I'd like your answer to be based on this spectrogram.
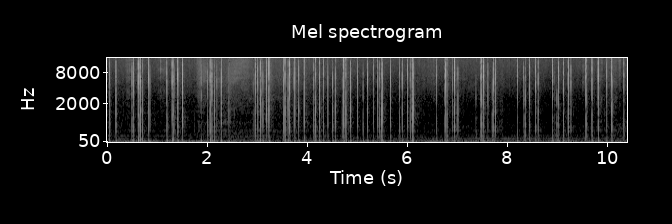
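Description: Long red nails tap and scratch the surface of a large, flat, glossy green plastic container lid lying hollow-side down on fur. The result is a rapid, uneven stream of quiet, dry, clicky taps with very short decay, mixed with light scratching and a dull low thump beneath each hit.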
